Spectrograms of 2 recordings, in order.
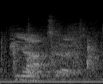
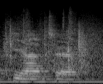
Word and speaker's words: Piontek: Mark Pointek, is that how you pronounce that? Piontek, close, close enough. Good evening. My name is Mark Piontek, and I'm the attorney for JSL Holdings.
